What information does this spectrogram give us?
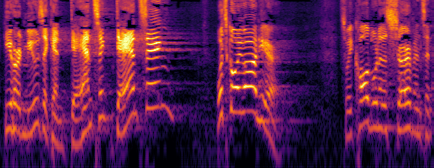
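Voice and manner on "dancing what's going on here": high, loud, incredulous outburst; indignant surprise. Acted. Older son hearing music at the house, indignant surprise. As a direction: exclaim it in loud disbelief.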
